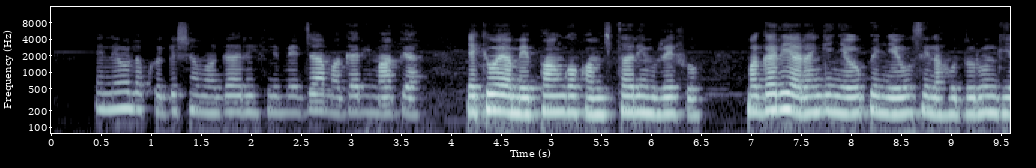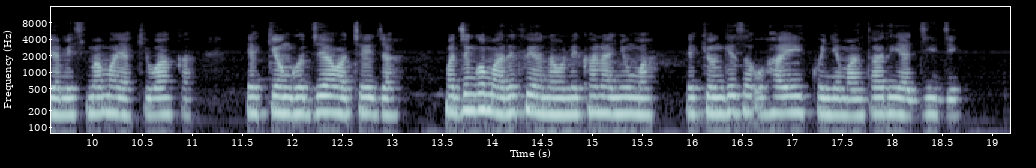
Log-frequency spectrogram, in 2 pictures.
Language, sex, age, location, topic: Swahili, female, 18-24, Nairobi, finance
